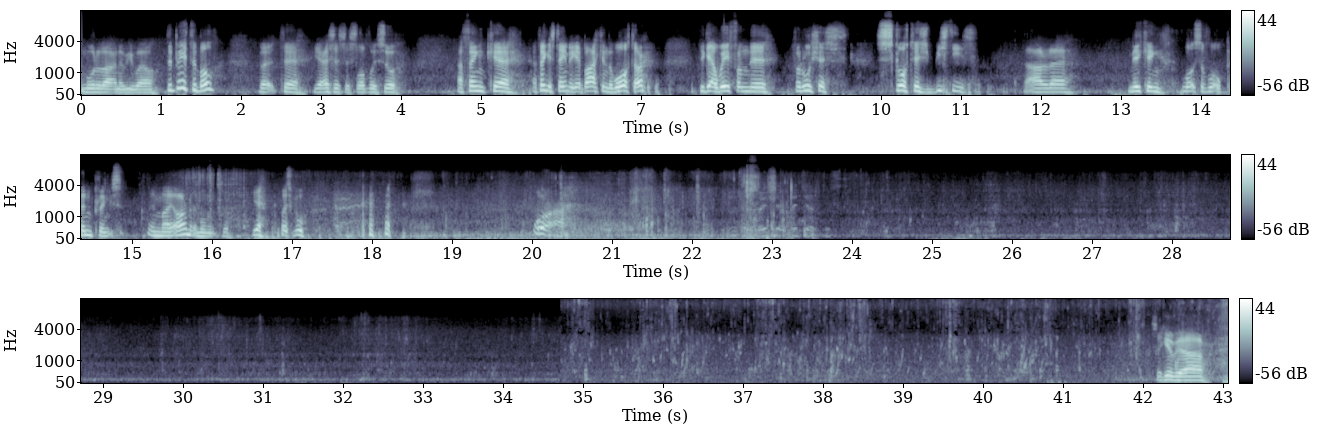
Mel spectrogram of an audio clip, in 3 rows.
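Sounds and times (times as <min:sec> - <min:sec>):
kayak paddle strokes in water: 0:14.4 - 0:43.0
water splashes and drips: 0:23.0 - 0:28.8, 0:29.6 - 0:43.0.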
